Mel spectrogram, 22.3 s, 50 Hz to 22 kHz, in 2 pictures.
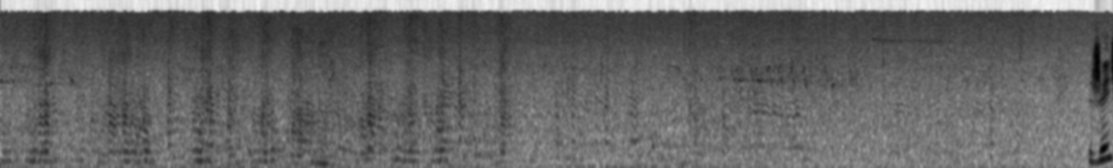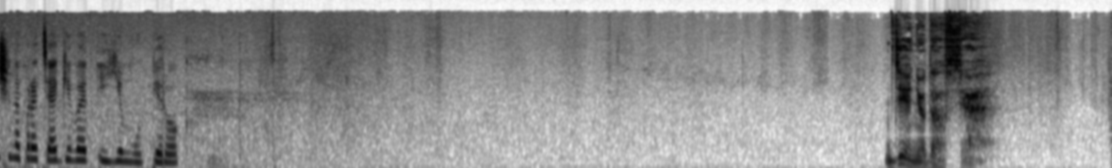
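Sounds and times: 
flies buzzing over a boy's body: 0.0s - 15.0s
speech: 10.9s - 13.3s, 20.1s - 21.1s.

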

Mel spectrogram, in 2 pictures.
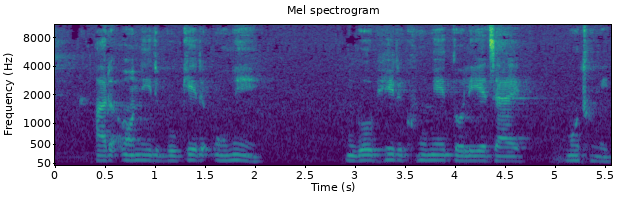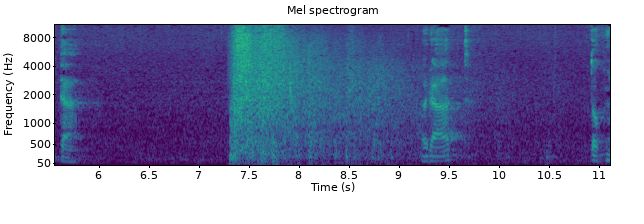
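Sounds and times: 
heavy rain hissing at night: 0.0s - 11.0s
speech: 0.4s - 2.2s, 2.9s - 5.9s, 9.2s - 9.8s
thunder crash during heavy rain at night: 7.3s - 11.0s.

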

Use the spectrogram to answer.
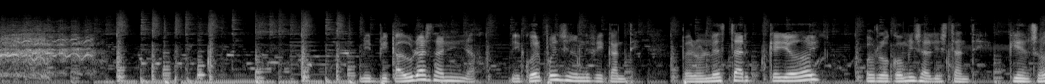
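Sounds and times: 
horse neighing: 0.0s - 1.0s
speech: 3.6s - 10.4s.

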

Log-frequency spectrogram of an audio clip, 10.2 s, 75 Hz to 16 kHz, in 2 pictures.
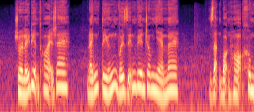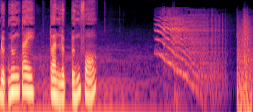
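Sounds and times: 
speech: 0.3s - 7.1s
large entrance door of a haunted house creaking shut: 8.2s - 10.1s.

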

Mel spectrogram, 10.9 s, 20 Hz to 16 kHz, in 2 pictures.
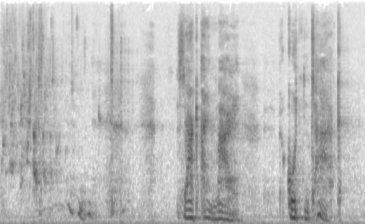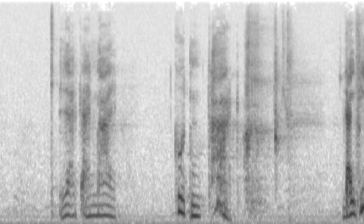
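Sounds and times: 
water dripping: 0.0s - 1.8s
speech: 2.8s - 3.7s, 4.3s - 5.1s, 6.4s - 7.3s, 8.1s - 9.1s, 10.6s - 10.9s.

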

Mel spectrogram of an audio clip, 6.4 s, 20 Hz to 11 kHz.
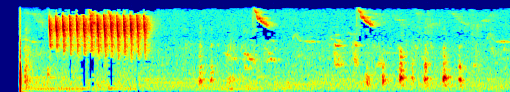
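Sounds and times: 
lovebird sharp downward chirps: 0.2s - 2.0s
lovebird trilling in a fast buzzy long trill: 0.3s - 2.0s, 3.0s - 5.1s.

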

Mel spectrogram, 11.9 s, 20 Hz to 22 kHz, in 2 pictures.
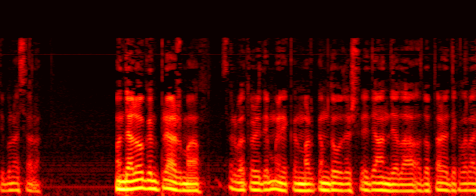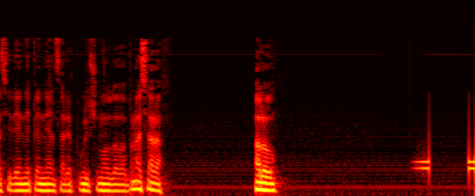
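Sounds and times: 
speech: 0.0s - 0.7s, 1.4s - 8.1s, 9.1s - 9.5s
telephone busy tone after caller disconnects: 11.1s - 11.8s.

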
